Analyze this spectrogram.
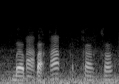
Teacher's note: Nang ada bunyi glottalnya itu. Kalau di dalam bahasa Indonesia bunyi glottal itu seperti pada kata bapak.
